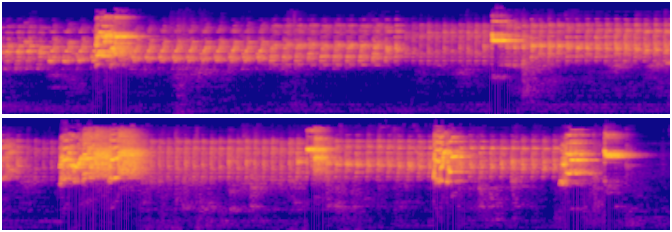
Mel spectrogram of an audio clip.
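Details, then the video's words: Vigorous ngekek from colourful lovebirds: continuous high, rapid, buzzy chatter throughout, broken every second or two by louder, shrill squawking bursts. "Burung Lovebird Rupa Rupa Warnanya, Burung Paruh Bengkok, Bunyi Ngekek Gacor"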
